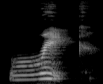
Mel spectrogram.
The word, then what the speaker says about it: rake: Oh, right away I see super silent E at the end, so I know that I can't say ah, I have to say A for the long vowel. R, A, K, rake. It is a rake, like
